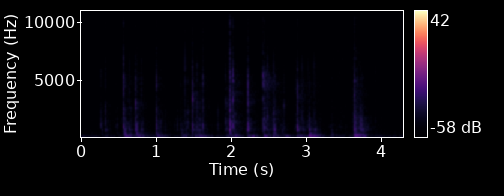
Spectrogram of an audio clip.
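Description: Fingertips with long red-painted nails type on a full-size black plastic computer keyboard resting on a wooden desk. A quick run of light, bright key taps and clicks comes in small irregular bursts, each dying away almost instantly over a faint low hum.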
